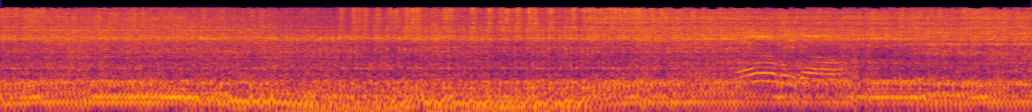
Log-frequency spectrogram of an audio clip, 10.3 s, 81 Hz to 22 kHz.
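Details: Amazon 186FA single-cylinder diesel engine, warm, running on filtered used synthetic motor oil after starting on diesel: steady, even chug holding constant speed with no misses or stumbles; normal idle.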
